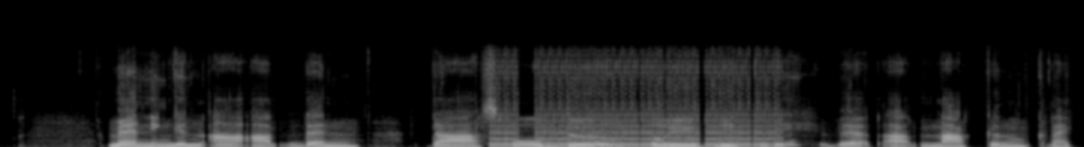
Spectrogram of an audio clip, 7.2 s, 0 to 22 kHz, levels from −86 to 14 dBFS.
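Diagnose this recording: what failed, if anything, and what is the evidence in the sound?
Speex codec, throughout the clip: this is a codec-stage fault. The speech has a plainly audible grainy, hoarse texture because the CELP coder has too few bits to model the excitation well, at about 22 kbps. Content stops at 15.3 kHz, pointing to Speex's widest band mode. The highs above 8 kHz sound like shaped noise rather than real detail, which is how Speex fills that band at this setting.

GSM phone buzz, from 3.26 to 5.22 s, starting right after "er at den da": this is interference in the analogue wiring. A hard, raspy buzz at about 217 Hz, rich in harmonics and unrelated to the speech, sits only about 6 dB below the signal. A nearby 2G phone was transmitting in bursts, and a circuit in the audio path rectified the radio pulses into audible sound. The buzz comes and goes, which points to a data transfer rather than a call.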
